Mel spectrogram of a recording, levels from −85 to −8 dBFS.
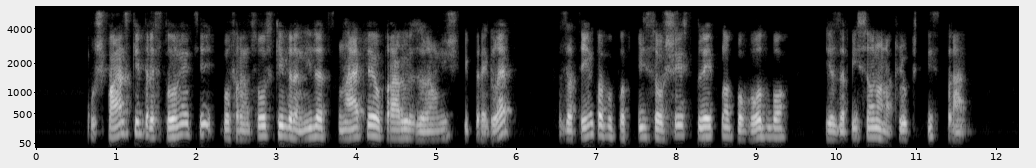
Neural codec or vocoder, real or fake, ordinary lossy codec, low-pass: codec, 16 kHz, 2 kbps, FreqCodec, larger model; fake; AAC, 32 kbps; 5.4 kHz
